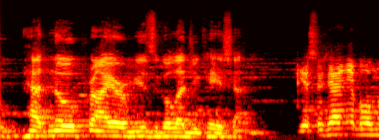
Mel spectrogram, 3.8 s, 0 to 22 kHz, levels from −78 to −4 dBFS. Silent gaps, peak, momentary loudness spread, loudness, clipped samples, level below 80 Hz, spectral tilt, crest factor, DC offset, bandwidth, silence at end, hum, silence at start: none; -6 dBFS; 13 LU; -20 LUFS; under 0.1%; -54 dBFS; -5 dB/octave; 16 dB; under 0.1%; 15.5 kHz; 0 s; none; 0 s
